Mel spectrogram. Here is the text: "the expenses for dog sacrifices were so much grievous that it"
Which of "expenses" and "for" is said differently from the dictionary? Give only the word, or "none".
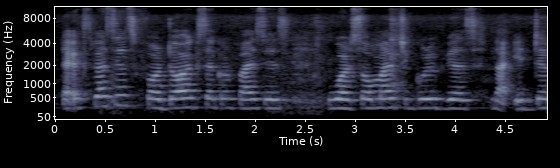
expenses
